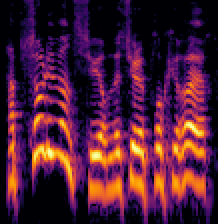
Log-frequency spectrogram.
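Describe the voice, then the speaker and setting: A man's voice: fairly high pitch, sing-song, moderate pace, a little mellow. A man voicing a dutiful police officer. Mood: firm.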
